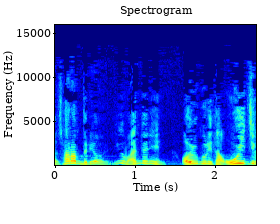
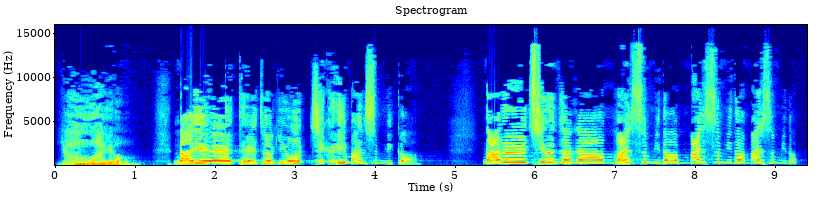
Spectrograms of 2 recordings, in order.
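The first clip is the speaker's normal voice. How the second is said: slow, drawn-out cry to God; pleading scripture recitation, easing at the end; impassioned psalm lament; 7 semitones higher, 5 dB louder, much slower than usual. Acted. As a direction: declaim it higher, stretching the words. Reading David's lament aloud.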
